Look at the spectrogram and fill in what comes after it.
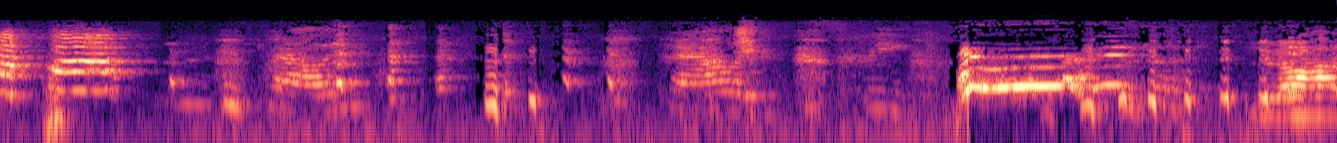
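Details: Pet beagle Jasmine barking indoors as a pug called Callie is coaxed to speak: a sudden loud, tonal, slightly wavering bark rises over steady human talk, with chatter continuing before and after.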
